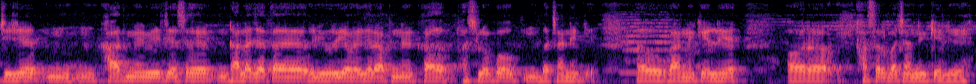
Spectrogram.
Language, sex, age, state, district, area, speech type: Hindi, male, 30-45, Uttar Pradesh, Mirzapur, urban, spontaneous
